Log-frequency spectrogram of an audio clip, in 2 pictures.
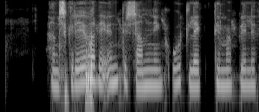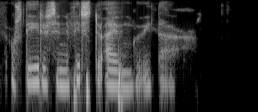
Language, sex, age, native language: Icelandic, female, 30-39, Icelandic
